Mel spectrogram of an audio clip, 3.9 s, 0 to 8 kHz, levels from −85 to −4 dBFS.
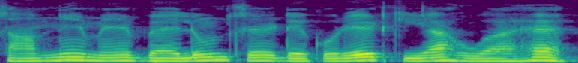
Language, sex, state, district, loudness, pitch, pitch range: Hindi, male, Jharkhand, Ranchi, -16 LUFS, 130 Hz, 120-145 Hz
